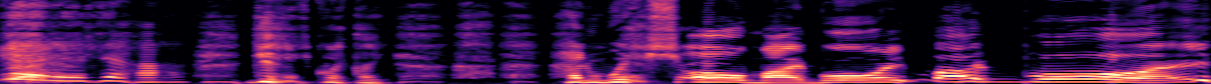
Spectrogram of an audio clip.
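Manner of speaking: put-on breathless high panting, boy stretched out. Narrator reading a wife urging her husband, who sits up in bed: panting. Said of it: "she panted".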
